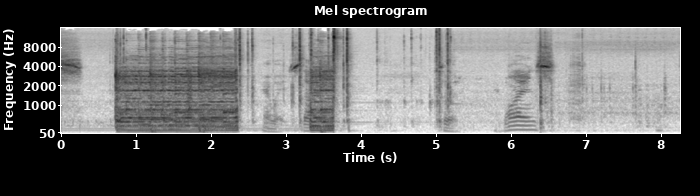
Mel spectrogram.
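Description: Crown CSC-640SW boombox cassette deck being worked. About a second in, a loud burst of music from the tape plays and cuts off sharply, followed by clacks of the piano-key transport buttons and short snatches of tape sound as the deck is switched between functions.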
